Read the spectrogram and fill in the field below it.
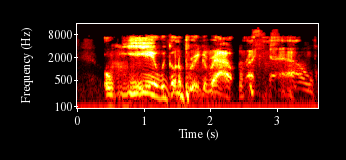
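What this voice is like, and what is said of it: Macho Man Randy Savage impression. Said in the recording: “hosted by the Macho Man Randy Savage ... going like ... But you're gonna do that accent for a lot more. That's brilliant.”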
